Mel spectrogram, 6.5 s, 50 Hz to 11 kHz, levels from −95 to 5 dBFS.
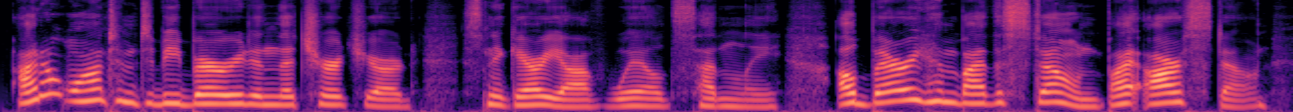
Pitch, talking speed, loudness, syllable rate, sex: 215 Hz, 205 wpm, -20 LUFS, 5.6 syllables/s, female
